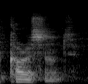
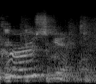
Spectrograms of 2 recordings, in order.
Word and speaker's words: Coruscant: I'm used to saying Coruscant, All right. not Coruscant. Coruscant.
